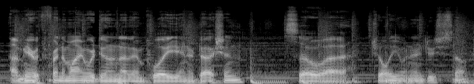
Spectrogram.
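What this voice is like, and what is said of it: Unusually low, deep morning voice. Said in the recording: “it's early morning. My voice is even lower than it usually is”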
